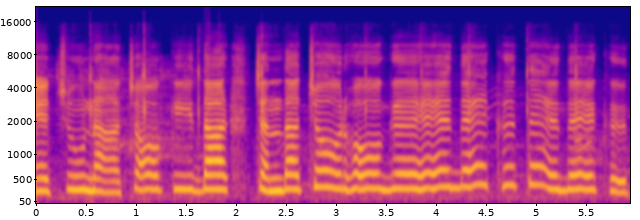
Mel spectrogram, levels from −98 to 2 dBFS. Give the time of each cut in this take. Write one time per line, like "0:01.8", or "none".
none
